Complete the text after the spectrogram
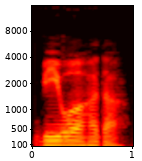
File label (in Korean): "미워하다" Korean; pronunciation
